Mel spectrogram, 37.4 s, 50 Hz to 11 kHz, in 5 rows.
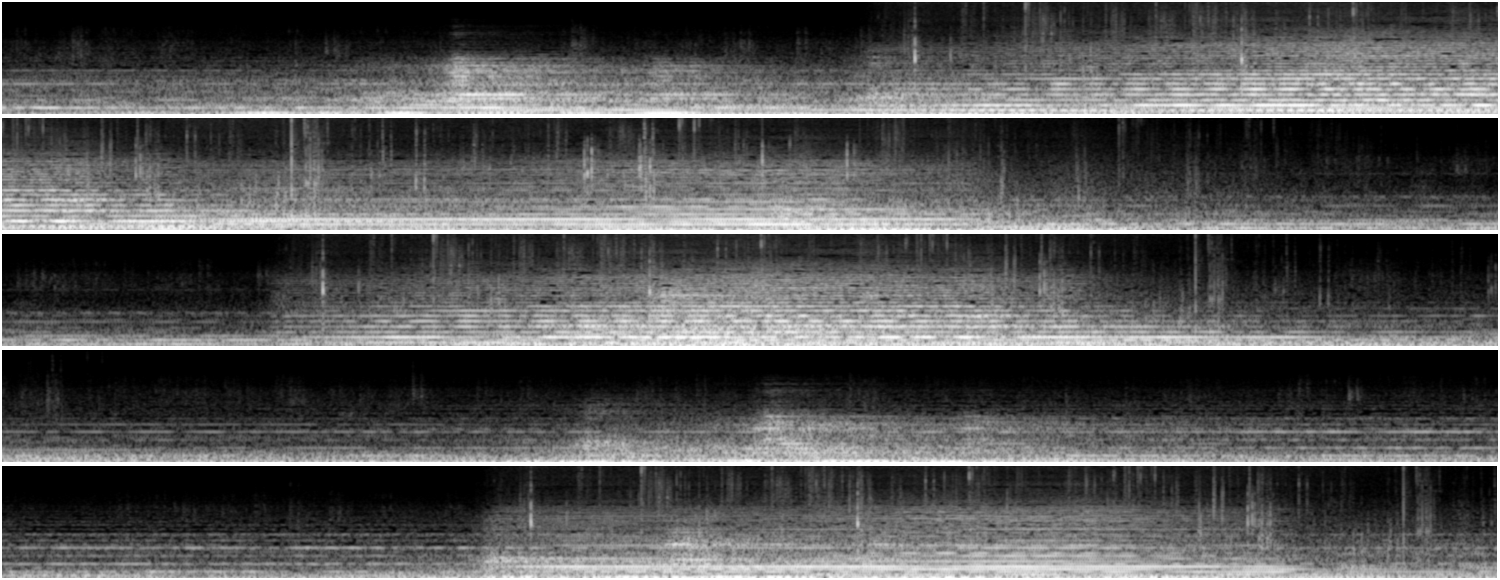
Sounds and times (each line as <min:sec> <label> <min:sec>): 0:04.0 Drone 0:23.8
0:32.3 Drone 0:37.3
